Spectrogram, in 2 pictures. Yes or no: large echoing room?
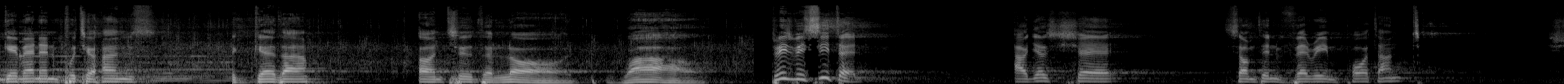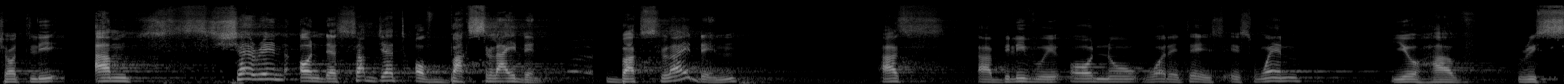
yes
